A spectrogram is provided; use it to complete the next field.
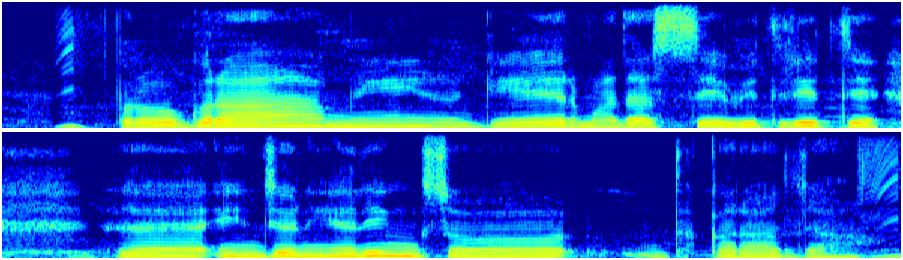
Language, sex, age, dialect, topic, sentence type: Magahi, female, 18-24, Northeastern/Surjapuri, banking, statement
